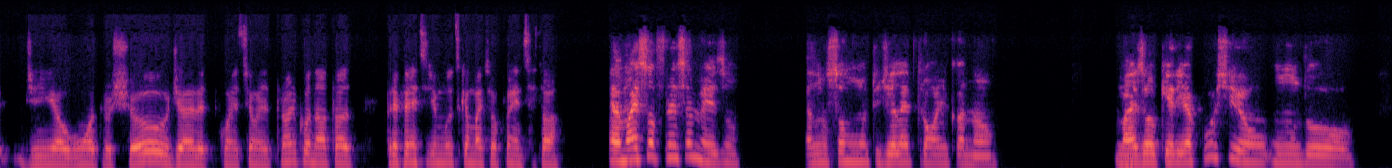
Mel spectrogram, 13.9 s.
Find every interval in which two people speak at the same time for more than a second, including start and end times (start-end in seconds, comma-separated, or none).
none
